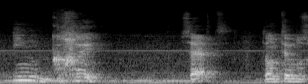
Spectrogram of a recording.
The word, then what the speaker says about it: Ingres: Então a gente tem obras de dois artistas principais, né, Jacques-Louis David e Jean-Auguste Dominique Ingres. Se escreve inglês, mas se pronuncia Ingres, certo?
